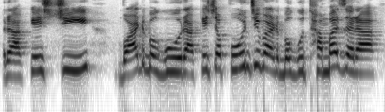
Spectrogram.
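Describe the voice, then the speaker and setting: A woman's voice: sits high, normal speed, voice pushed up, lightly acted. Woman voicing placating nervous henchman. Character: nervous male henchman soothing his boss.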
